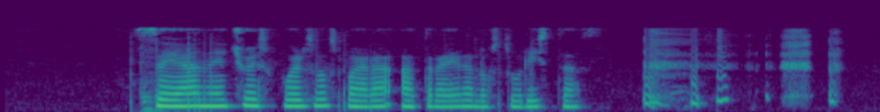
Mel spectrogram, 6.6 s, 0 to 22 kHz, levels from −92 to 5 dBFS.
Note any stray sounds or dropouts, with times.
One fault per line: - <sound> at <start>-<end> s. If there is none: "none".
- laugh at 4.8-6.4 s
